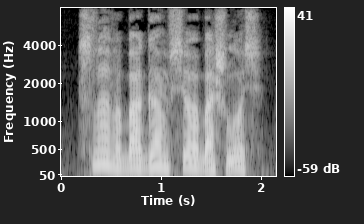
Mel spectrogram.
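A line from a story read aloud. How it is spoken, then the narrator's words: Sighing. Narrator (Russian): вздохнула она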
